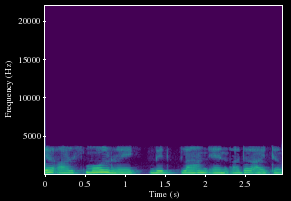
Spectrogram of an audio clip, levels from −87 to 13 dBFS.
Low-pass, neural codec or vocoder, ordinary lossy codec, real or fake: 3.6 kHz; none; AAC, 24 kbps; real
